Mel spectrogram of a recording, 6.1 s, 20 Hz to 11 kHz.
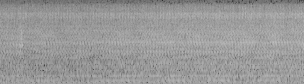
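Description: A Massey Ferguson 2000 series tractor engine idles at low RPM, giving a steady, close, low mechanical hum with an even throb that holds unchanged throughout.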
